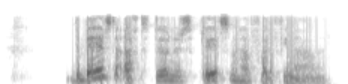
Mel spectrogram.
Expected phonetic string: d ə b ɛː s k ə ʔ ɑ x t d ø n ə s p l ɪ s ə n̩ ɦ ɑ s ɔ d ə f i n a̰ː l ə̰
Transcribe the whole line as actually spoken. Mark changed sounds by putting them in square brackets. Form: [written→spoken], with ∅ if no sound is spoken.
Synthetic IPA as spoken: d ə b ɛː s [k→t] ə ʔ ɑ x t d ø n ə s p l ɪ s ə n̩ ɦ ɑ [s→f] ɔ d ə f i n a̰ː l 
